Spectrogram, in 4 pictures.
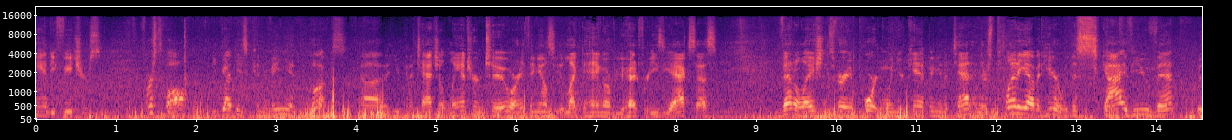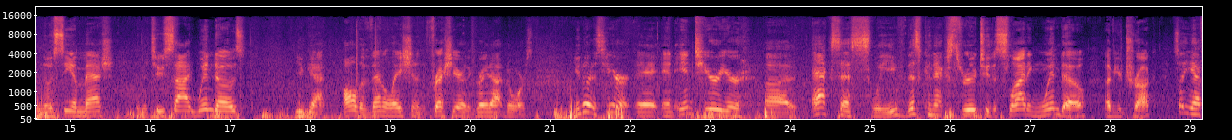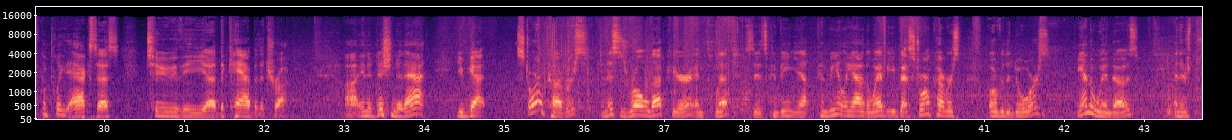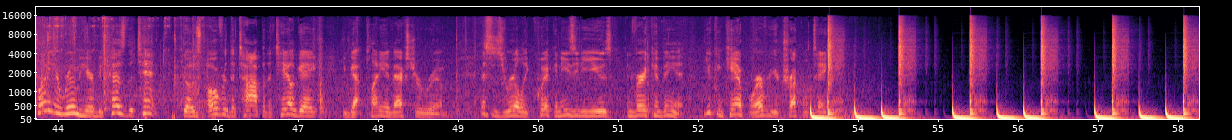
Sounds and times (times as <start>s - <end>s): Speech: 0.0s - 8.5s, 9.3s - 17.2s, 17.8s - 32.4s, 33.0s - 53.8s.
